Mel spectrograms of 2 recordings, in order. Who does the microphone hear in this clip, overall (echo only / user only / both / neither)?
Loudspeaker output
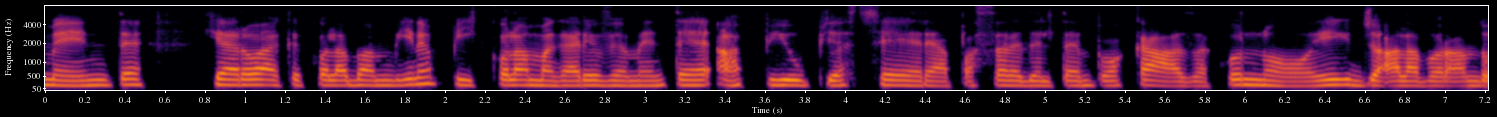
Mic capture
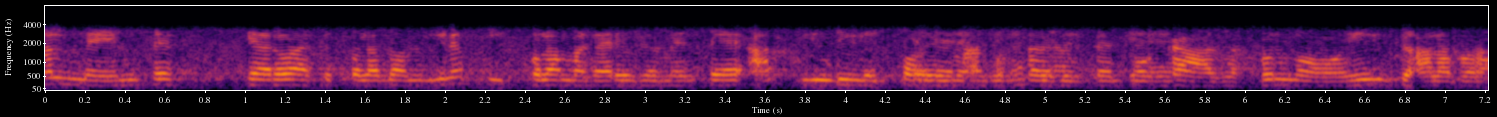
both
